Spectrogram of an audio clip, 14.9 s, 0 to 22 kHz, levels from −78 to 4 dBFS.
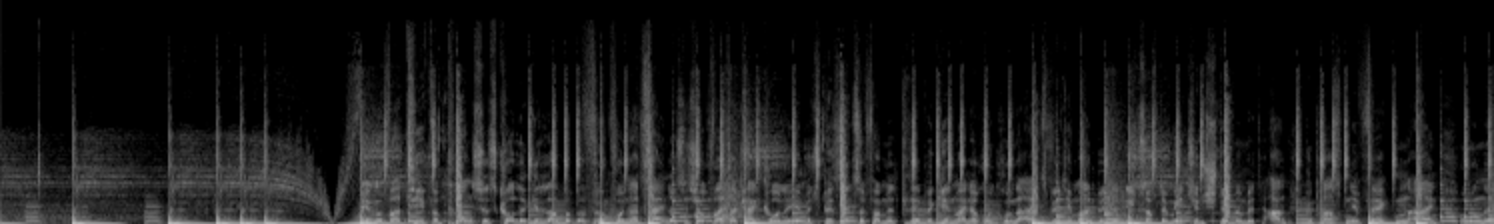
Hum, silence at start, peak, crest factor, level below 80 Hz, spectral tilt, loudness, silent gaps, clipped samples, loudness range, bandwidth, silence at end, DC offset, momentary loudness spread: none; 0 s; -12 dBFS; 14 dB; -30 dBFS; -4.5 dB/octave; -29 LUFS; none; under 0.1%; 2 LU; 18 kHz; 0 s; under 0.1%; 9 LU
